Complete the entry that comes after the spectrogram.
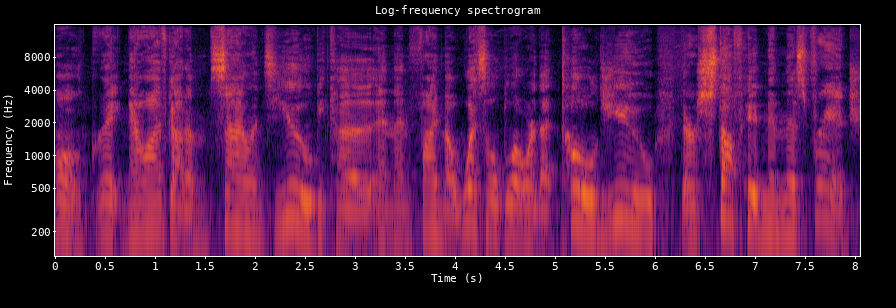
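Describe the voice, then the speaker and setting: A man puts on a character voice, pitched high, moving at a moderate pace with clear background noise behind him. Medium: actual play. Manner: gruff, gangster-ish.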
